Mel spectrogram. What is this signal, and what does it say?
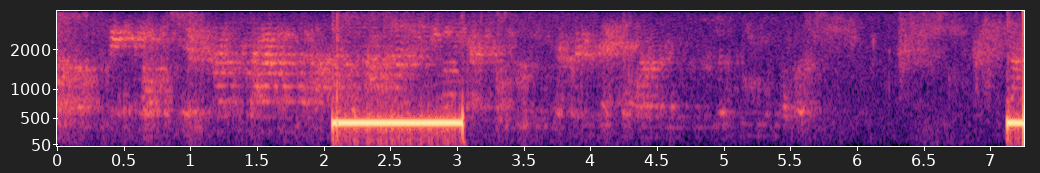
Ringback tone (Europe, 425 Hz), with speech.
